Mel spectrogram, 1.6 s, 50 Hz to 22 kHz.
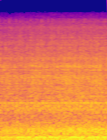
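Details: Truck with Eaton UltraShift Gen 3 transmission, during clutch reset: steady low diesel idle with an extra droning hum while building air; air compressor running, compressor bearing checked fine, noise stops when it cuts out.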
